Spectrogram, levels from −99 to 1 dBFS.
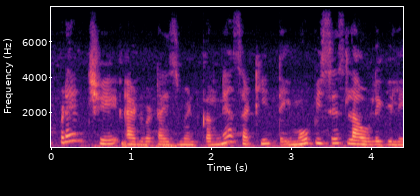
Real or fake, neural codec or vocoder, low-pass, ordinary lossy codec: real; none; none; none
